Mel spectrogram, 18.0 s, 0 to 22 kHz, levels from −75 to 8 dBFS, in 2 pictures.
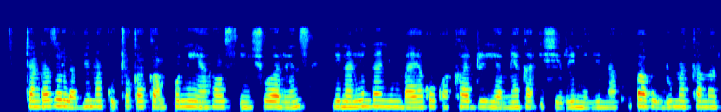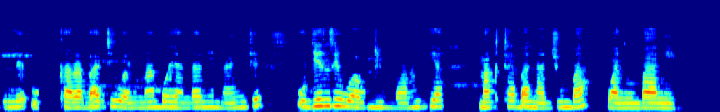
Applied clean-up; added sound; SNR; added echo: none; none; none; none.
